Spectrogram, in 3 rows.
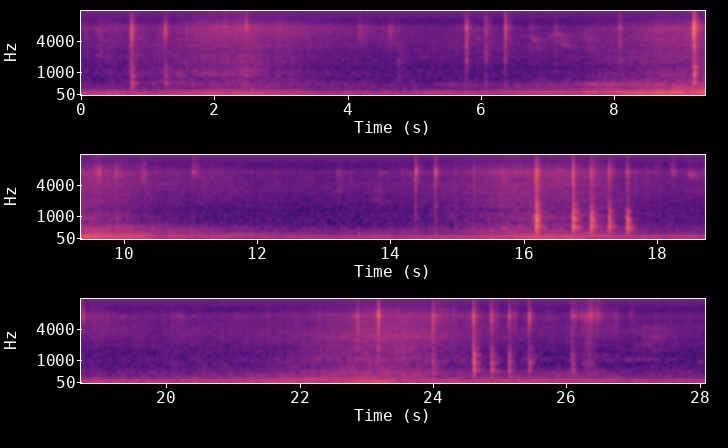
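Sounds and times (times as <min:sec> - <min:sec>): plastic toys clicking and tapping: 0:00.7 - 0:01.6, 0:09.2 - 0:10.1, 0:24.0 - 0:26.8.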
